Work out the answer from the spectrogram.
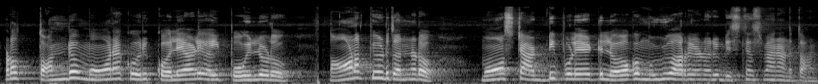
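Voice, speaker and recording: A woman voicing a stern, scornful male police officer in a game story, talking loudly and scolding. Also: a little high, moderate pace, close to an everyday voice. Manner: loud, scolding.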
